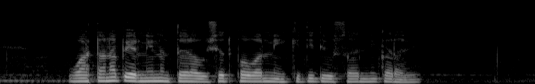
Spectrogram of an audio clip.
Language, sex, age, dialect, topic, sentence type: Marathi, male, 25-30, Standard Marathi, agriculture, question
